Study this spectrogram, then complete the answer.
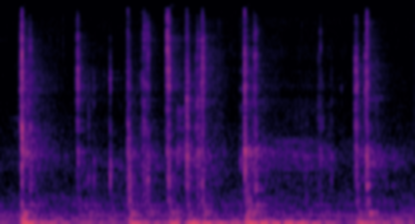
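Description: Keys clatter on a computer keyboard as a short shell command is typed, a quick irregular run of close, crisp clicks with brief pauses.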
